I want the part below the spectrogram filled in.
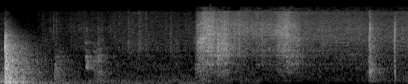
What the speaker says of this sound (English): my breakfast sausage is heating up and the English muffin is almost done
